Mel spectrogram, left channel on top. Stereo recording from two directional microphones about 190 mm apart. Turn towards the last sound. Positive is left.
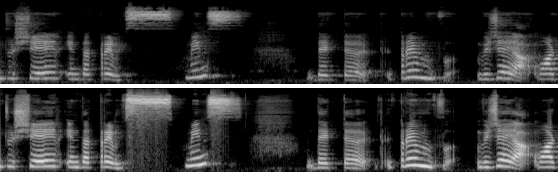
turn(degrees=-60)  # may be behind; listen again after turning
